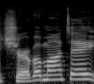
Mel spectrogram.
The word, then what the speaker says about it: yerba mate: and I know also somebody's going to say cherba mate. Yeah, that is the uh what is that? The uh Argentine pronunciation of uh for some reason our Argentinian Spanish a little bit different, right? It's a those Y's turn into CH.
